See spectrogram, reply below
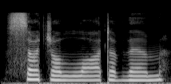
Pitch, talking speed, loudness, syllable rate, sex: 200 Hz, 175 wpm, -16 LUFS, 3.1 syllables/s, female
